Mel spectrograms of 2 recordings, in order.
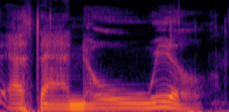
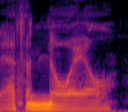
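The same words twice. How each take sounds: First: The ending is said like 'ill'. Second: The ending is said like 'oil'. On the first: The speaker calls it right. "Y L in chemistry is ill" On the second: The speaker calls it wrong. "It's not ethanoyl"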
